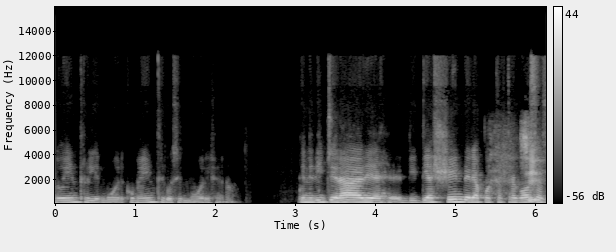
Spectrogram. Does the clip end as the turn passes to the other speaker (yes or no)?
yes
